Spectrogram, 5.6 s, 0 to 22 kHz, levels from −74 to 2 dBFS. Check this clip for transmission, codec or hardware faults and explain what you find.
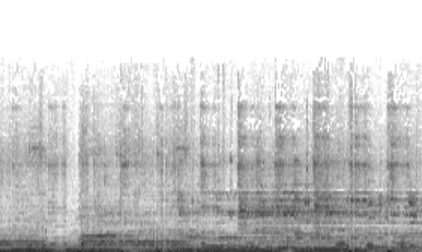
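The music has two gaps between chunks, at 2.18 to 2.20 s and again at 4.70 to 4.72 s. The audio was carried in blocks of about 2.5 s, and at each join 20 ms of silence sits between one block ending and the next beginning. Nothing is missing, but the music stops abruptly and resumes. On a waveform each gap is a flat line with sheer edges, and on a spectrogram it is a thin vertical blank band across all frequencies.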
